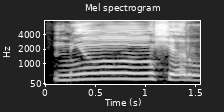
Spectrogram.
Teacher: نون کی آواز کو ہم چھپا لیں گے کیونکہ حروف اخفا میں سے شین آ رہی ہے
